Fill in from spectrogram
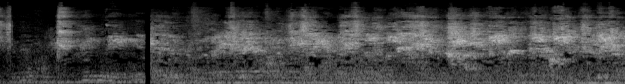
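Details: Cockatiel; mating call; courtship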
